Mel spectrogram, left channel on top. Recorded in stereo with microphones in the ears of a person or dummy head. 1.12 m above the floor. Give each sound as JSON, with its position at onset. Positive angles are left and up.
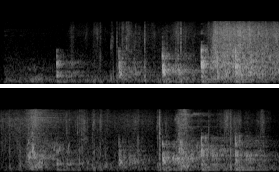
{"t": 0.6, "sound": "knocking", "side_deg": 30, "distance_m": 3.5}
